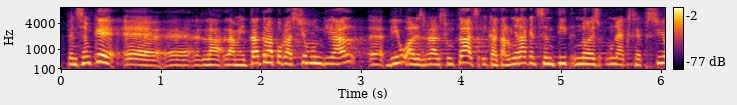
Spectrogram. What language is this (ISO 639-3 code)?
cat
